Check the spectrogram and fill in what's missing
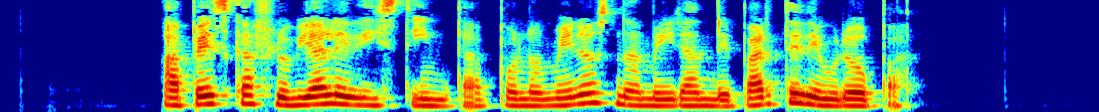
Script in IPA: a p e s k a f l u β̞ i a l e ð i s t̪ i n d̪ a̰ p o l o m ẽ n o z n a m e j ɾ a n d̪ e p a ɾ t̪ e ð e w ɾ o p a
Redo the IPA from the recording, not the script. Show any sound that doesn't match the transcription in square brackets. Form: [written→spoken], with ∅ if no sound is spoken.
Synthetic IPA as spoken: a p e s k a f l u β̞ [i→j] a l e ð i s t̪ i n [d̪→t̪] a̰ p o l o m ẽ n o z n a m e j ɾ a n d̪ e p a ɾ t̪ e ð e w ɾ o p a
